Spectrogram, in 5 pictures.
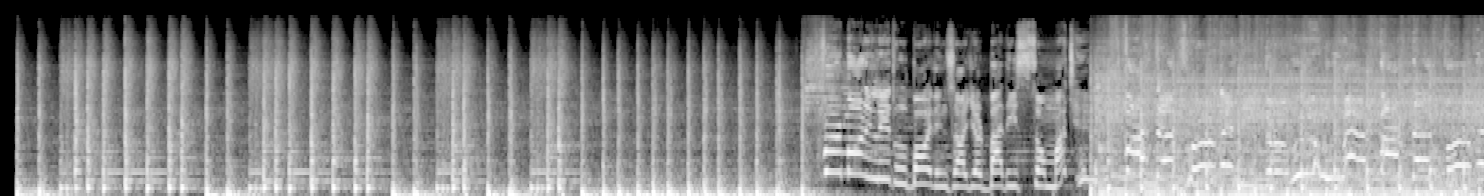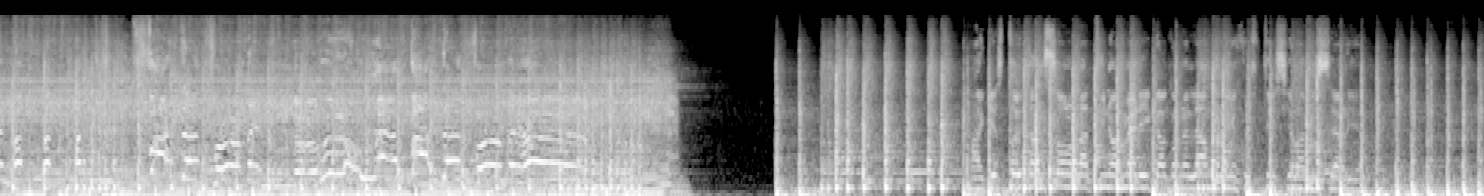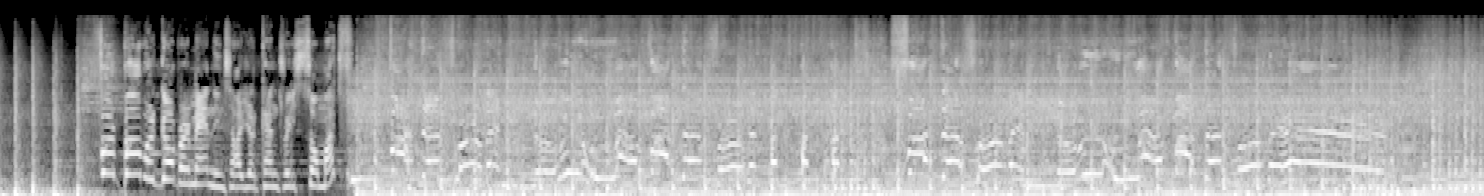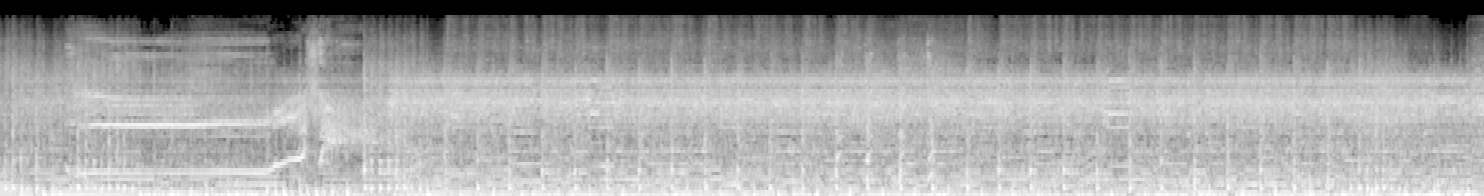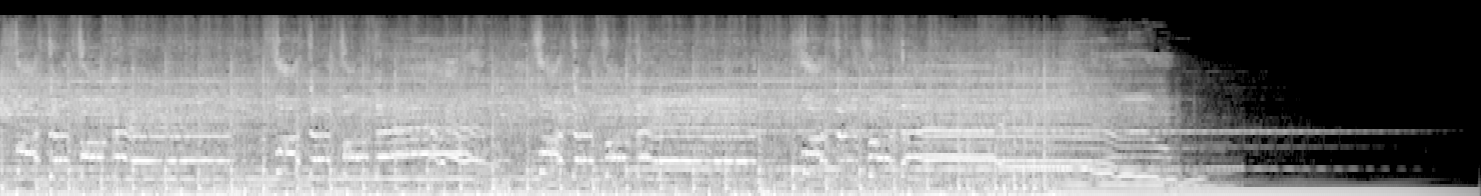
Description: guitarra
bajo
bateria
